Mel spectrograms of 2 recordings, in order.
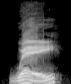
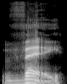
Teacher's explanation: we still say god's personal name with a w pronunciation way instead of vey even though the rest of the time i use the v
